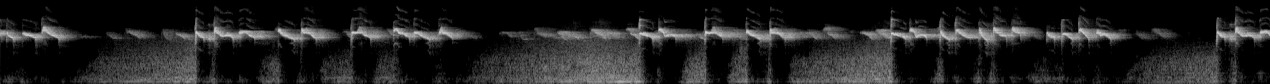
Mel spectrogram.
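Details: Malaysian Oriental white-eye performing 'buka sing' open song in Singapore, 29 March 2023, warm humid weather: long run of rapid, high, sweet twittering phrases, separated by brief pauses with soft rustling noise.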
